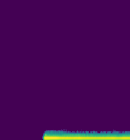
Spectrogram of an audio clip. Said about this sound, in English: And now I want you to introduce a humming in your natural voice.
